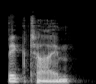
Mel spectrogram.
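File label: "big time", English, British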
